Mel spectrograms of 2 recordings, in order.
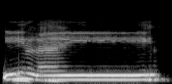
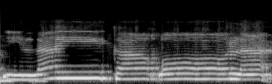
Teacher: Tapi kalau kita membacanya lanjut la itu pendek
